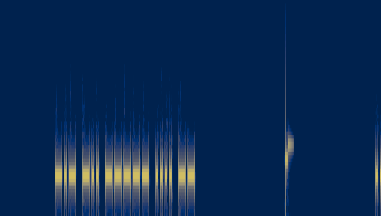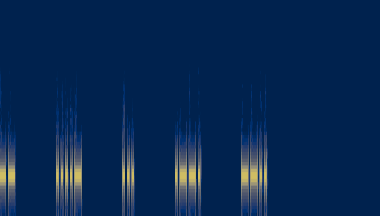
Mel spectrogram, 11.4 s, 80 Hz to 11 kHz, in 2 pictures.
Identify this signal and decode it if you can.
Morse code, heard as a keyed tone, about 36 wpm, spaced as for 18 wpm, 700 Hz. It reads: KD0HM W4SPZ
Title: USA Call Signs - 5 Characters - 6x Character Spacing - 35wpm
